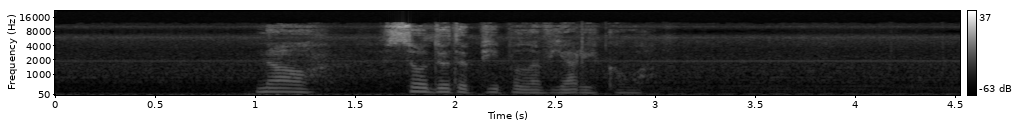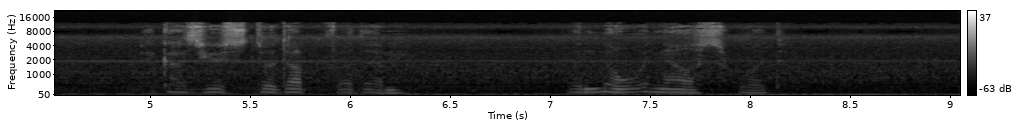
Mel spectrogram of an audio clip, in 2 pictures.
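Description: A young woman speaks calmly and close by, in short phrases.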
